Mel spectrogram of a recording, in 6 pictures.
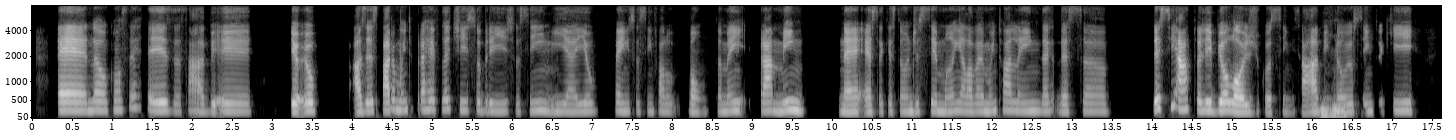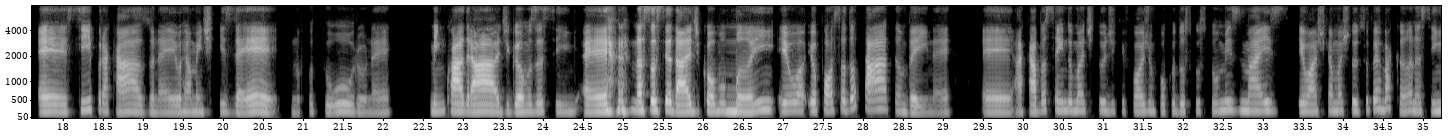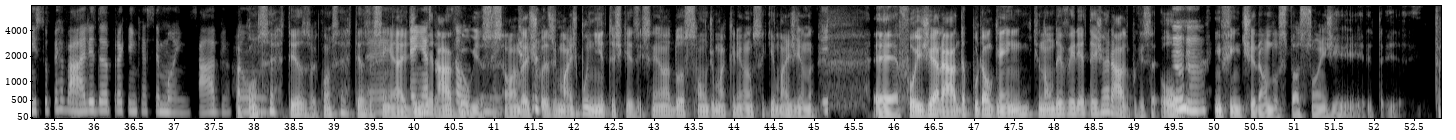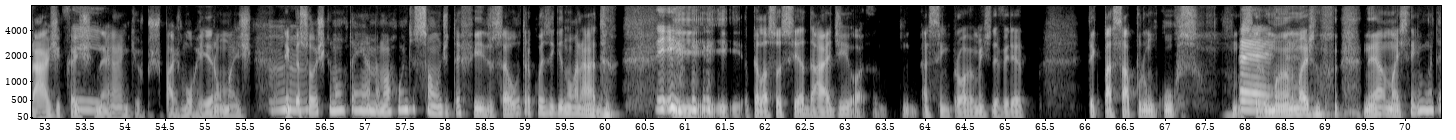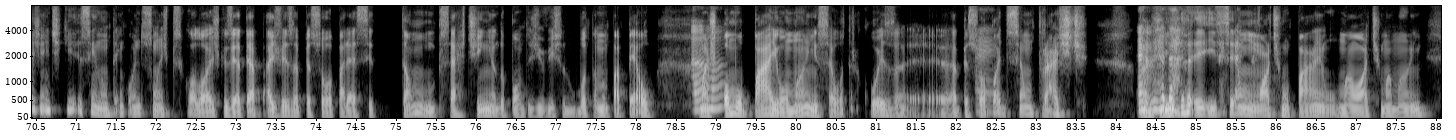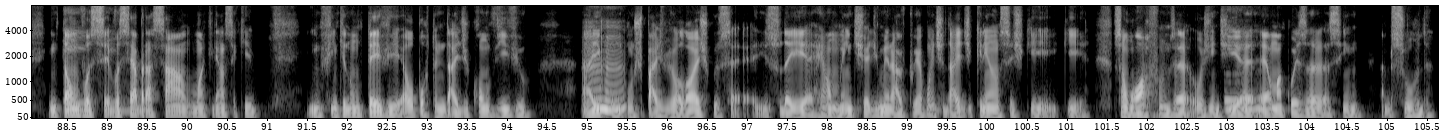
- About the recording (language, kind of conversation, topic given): Portuguese, advice, Como posso lidar com a pressão social para me conformar ao que os outros esperam?
- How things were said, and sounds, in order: laugh; chuckle; tapping; laughing while speaking: "Sim"; chuckle; chuckle; laughing while speaking: "É verdade"; laugh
